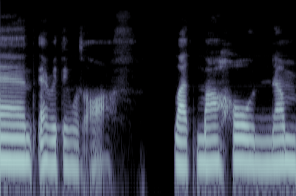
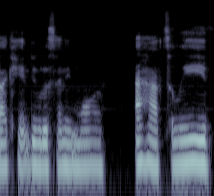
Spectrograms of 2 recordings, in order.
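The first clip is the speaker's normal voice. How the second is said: retold crying; 3 semitones lower, 10 dB quieter, faster than usual. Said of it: "I remember just crying on my bed and said".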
